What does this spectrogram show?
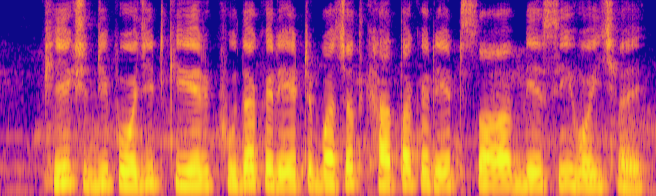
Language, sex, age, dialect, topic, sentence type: Maithili, male, 18-24, Bajjika, banking, statement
